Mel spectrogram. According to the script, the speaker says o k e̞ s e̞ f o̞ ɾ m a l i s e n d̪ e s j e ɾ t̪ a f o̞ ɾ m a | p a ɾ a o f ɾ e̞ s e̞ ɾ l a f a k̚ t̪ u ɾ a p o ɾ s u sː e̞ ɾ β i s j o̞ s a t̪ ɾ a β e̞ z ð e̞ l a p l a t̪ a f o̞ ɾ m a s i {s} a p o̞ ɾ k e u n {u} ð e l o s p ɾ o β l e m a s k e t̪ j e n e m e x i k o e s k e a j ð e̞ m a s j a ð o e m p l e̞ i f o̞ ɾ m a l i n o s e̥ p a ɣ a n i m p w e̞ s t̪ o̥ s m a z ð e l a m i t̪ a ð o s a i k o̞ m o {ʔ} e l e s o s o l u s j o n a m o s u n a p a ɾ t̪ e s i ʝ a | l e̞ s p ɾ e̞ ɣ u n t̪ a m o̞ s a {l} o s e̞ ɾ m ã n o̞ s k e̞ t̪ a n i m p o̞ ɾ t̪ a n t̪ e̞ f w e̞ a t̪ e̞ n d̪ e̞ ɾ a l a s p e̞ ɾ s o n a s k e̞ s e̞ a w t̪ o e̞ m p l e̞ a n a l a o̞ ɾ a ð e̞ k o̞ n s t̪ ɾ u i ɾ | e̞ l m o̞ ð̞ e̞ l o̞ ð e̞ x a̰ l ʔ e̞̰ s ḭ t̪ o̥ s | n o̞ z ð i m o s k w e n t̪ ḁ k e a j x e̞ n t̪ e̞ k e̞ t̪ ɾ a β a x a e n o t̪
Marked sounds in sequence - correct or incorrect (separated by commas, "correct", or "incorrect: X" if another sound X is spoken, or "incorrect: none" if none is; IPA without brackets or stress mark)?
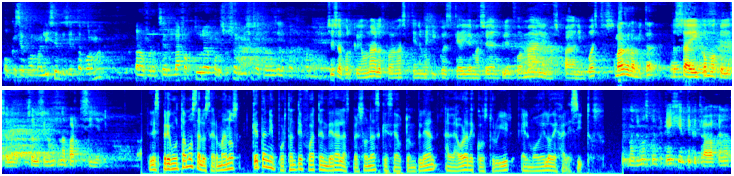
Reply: correct, incorrect: o, incorrect: k, correct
